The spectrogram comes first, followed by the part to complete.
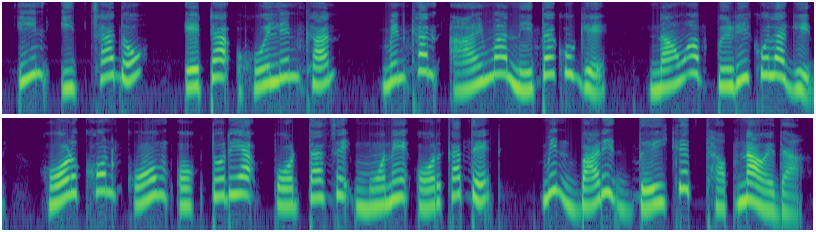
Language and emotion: Santali, disgusted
